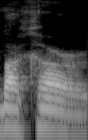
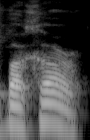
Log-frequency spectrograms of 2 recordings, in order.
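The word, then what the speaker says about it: בָּקָר: shva na when you shift your syllables or shift the accent. Let me double check that word bakar.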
